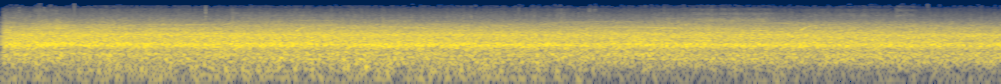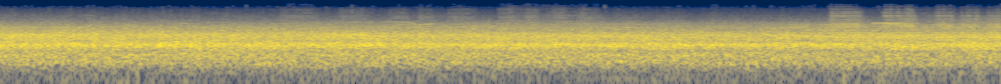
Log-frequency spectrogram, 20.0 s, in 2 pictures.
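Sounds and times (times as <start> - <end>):
crowd: 0.0 - 20.0.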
